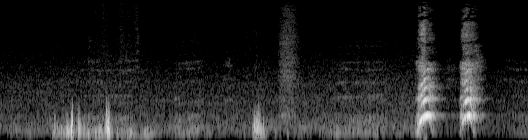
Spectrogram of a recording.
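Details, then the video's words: Domestic dog barking, with scattered low rustling and a soft bark in the first second, then two loud, sharp, harmonic barks about half a second apart near the end. "Most funny dog barking videos compilation"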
